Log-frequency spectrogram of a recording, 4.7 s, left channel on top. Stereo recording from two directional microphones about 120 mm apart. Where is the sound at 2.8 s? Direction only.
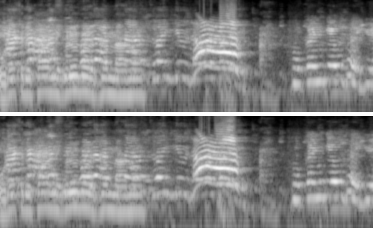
20° left (ahead or behind).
